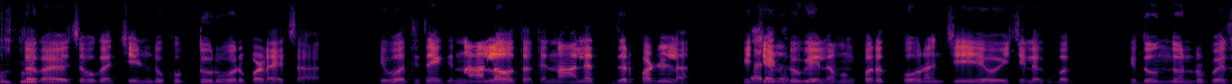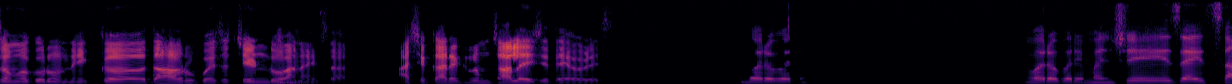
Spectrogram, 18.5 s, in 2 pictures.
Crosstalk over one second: none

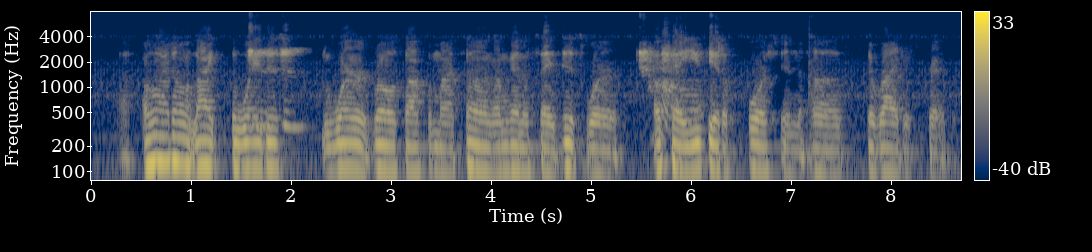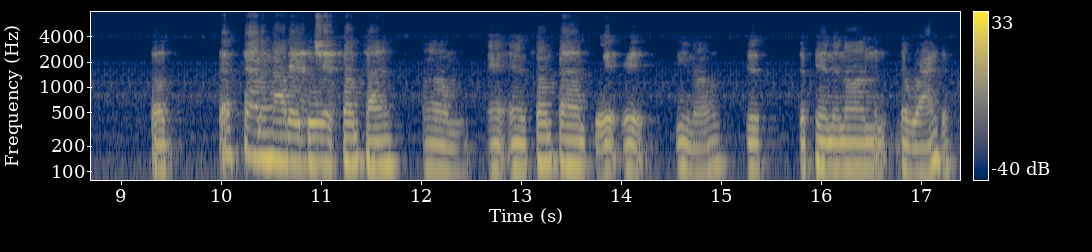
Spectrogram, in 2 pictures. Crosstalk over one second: none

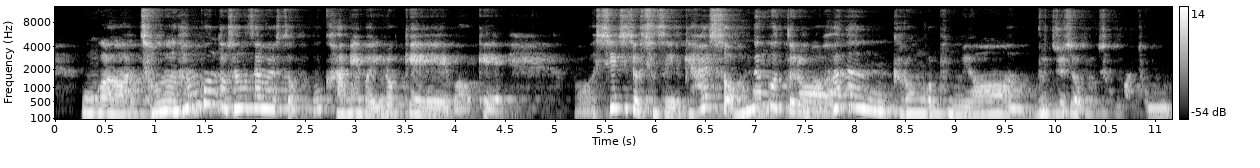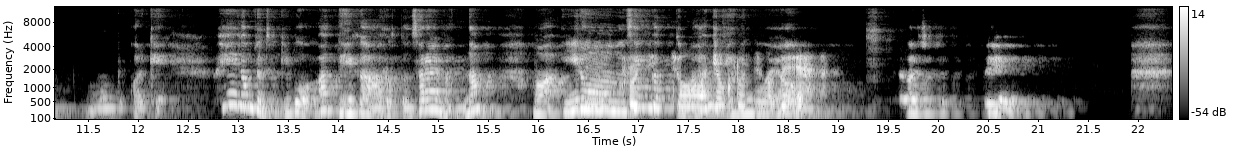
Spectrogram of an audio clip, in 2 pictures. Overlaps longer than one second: present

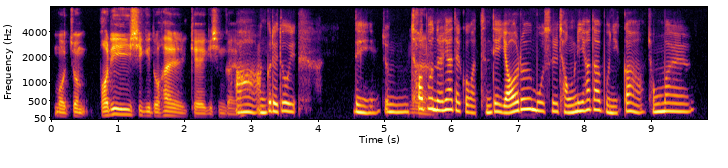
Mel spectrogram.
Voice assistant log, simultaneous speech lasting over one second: none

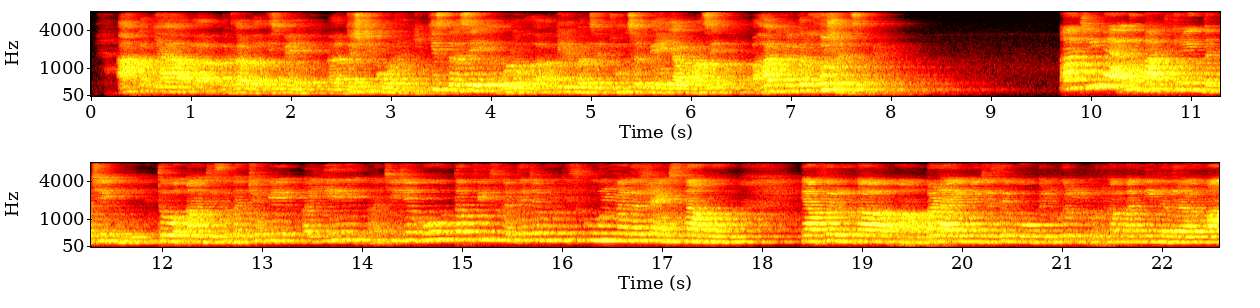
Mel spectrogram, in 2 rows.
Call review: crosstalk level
none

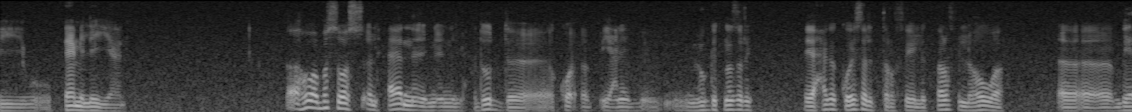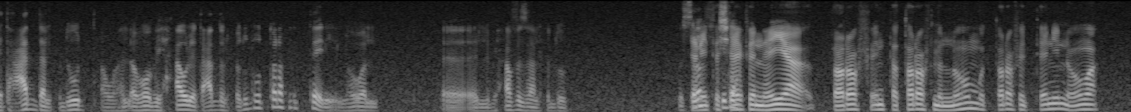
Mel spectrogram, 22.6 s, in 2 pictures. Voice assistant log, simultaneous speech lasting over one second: none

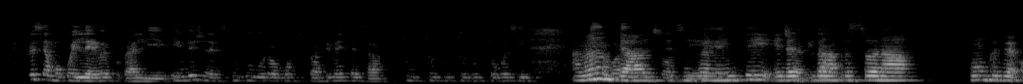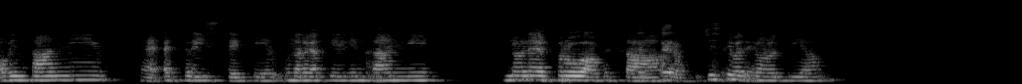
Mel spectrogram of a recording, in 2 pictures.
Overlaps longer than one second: present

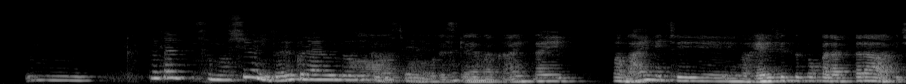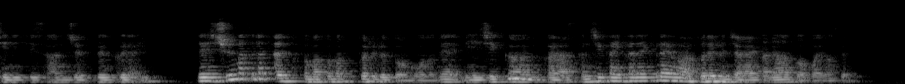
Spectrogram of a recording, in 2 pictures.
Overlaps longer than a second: present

